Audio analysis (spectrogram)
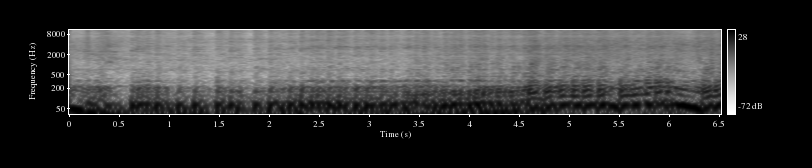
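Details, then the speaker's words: Turbo Toyota Corolla after fuel pump priming: cranks and catches briefly with uneven low chugging but never settles into a run. No start, no check engine light, cause unknown; possibly no fuel. "Like, it sounds like it's like so close to starting and then it just doesn't want to start. And like, I have no check engine lights."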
